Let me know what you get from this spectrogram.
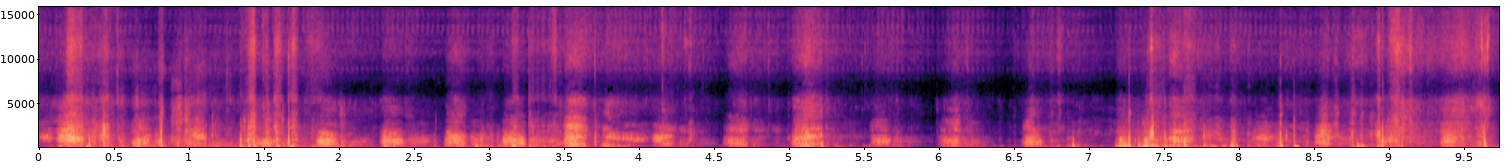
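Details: American Pit Bull Terrier. An American Pit Bull Terrier barks in short, deep-chested bursts, some close together and some spaced by brief pauses. A person's voice and laughter can be heard nearby.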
